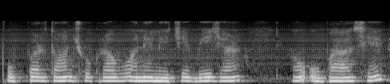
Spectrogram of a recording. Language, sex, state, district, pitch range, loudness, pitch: Gujarati, female, Gujarat, Valsad, 160-170 Hz, -13 LUFS, 165 Hz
